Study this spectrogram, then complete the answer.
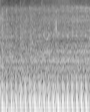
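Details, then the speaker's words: Sol-I engine that was burning oil: steady even idle thump, no rattle; loud clatter gone, scanner parameters normal, no fault codes. "Yan, so okay na yung tunog ng makina ng Sol-I ni Pops. So kanina may may kalansing lagatik na malakas, hindi ko lang kasi na-record."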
